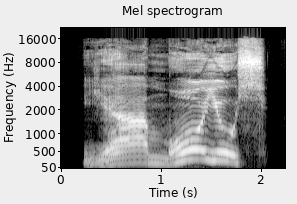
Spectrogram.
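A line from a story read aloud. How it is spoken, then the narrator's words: Growling. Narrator (Russian): рычал Чо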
